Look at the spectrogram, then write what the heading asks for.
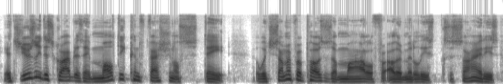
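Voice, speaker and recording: Lively low-voiced radio host man. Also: no echo, studio quality. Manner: measured, reads prepared questions. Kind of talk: scripted introduction and interview questions.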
